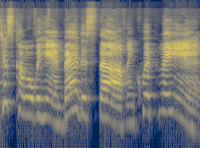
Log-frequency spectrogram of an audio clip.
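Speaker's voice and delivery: ordinary delivery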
